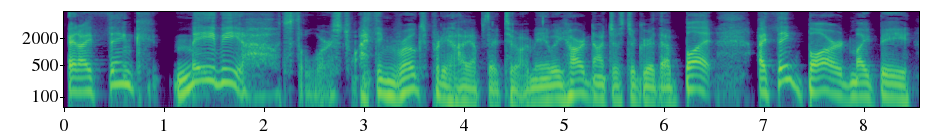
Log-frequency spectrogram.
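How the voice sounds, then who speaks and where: A man co-hosting a podcast in casual chat, playful, quick to laugh and defend his choices. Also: fairly low pitch, sing-song. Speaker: podcast co-host.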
